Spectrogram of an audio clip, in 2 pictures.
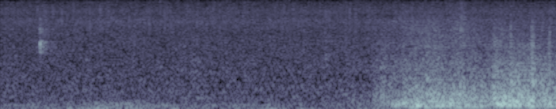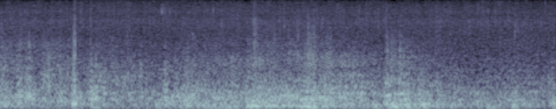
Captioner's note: thunder crackles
